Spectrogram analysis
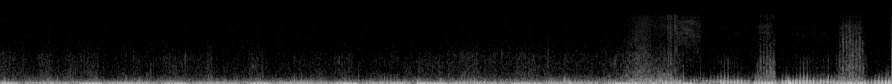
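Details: Low, continuous cat purring hums through most of the stretch, with a few brief louder rustling bursts near the end.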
